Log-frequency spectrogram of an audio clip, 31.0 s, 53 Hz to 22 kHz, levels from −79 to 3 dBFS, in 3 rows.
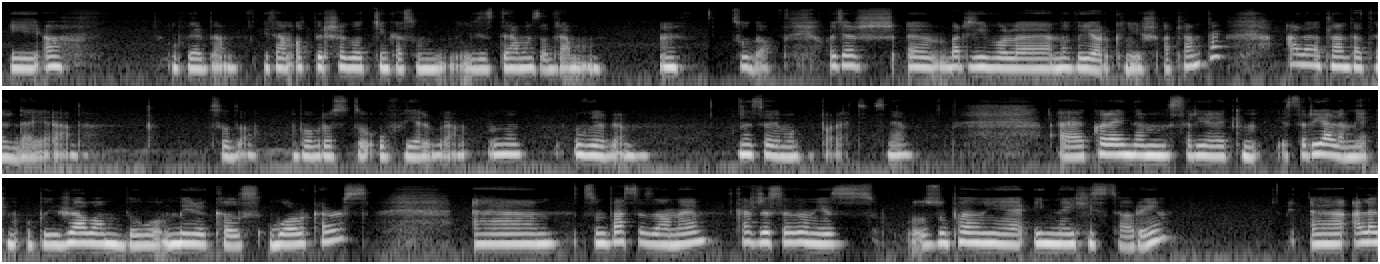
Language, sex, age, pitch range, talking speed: Polish, female, 20-39, 195-220 Hz, 120 wpm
